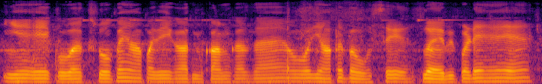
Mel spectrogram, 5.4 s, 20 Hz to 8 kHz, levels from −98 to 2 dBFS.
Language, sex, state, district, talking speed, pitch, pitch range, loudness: Hindi, male, Uttar Pradesh, Shamli, 245 wpm, 120 Hz, 115-125 Hz, -20 LUFS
